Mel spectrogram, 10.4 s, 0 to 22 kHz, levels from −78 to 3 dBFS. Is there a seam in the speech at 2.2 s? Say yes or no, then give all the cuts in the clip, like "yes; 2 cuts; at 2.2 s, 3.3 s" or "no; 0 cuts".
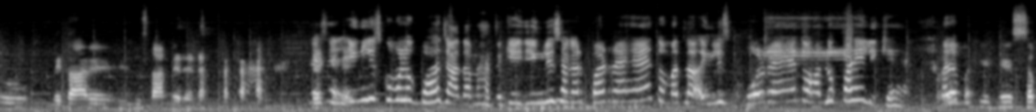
no; 0 cuts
